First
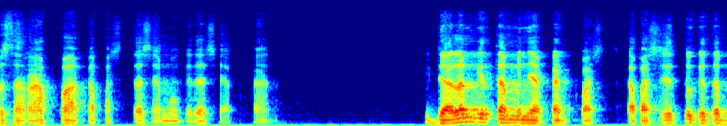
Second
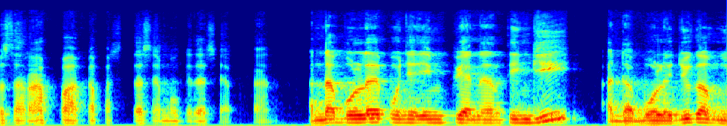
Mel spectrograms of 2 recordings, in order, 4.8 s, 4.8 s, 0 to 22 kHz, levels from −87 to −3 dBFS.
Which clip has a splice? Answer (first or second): second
